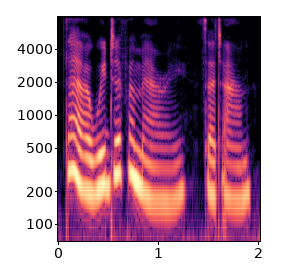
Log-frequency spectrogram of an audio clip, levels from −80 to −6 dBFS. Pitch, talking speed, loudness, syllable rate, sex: 210 Hz, 180 wpm, -16 LUFS, 5.8 syllables/s, female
